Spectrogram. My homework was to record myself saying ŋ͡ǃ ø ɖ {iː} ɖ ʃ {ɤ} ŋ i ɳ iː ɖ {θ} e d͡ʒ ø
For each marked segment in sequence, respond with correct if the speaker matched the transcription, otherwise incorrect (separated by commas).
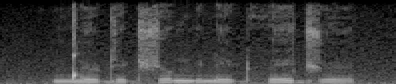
correct, correct, correct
